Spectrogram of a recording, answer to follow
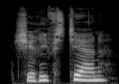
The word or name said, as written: sherifstjerne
